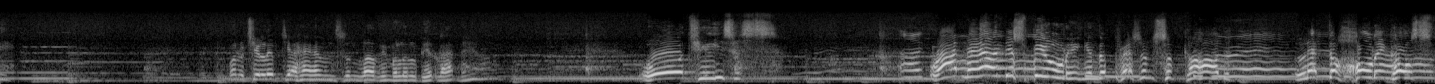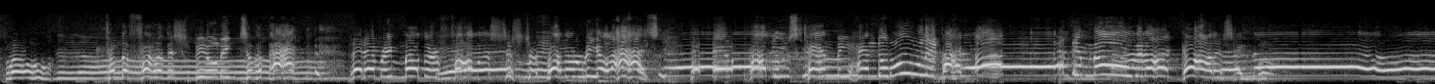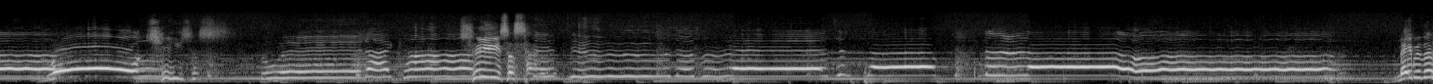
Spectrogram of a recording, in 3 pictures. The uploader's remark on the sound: recorded on January 21, 1990 at First Apostolic Church in North Vernon, Indiana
